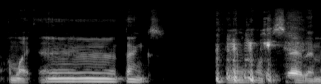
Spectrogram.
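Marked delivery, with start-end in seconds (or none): 0.4-1.7 awkward embarrassment. Retold or imitated. Recalling a compliment on his accent, embarrassed. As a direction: play bashful, stalling on the uh. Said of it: "it always makes me kinda blush".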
